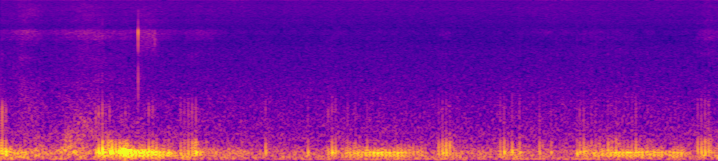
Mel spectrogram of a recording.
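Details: Soft, distant-sounding purr of a female cat resting with her owner: gentle rumbling surges rising and falling with each breath, over light room hiss.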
